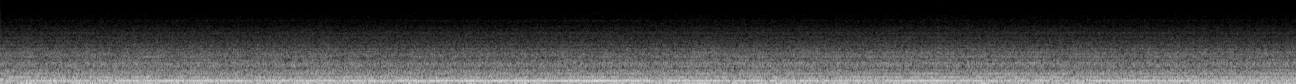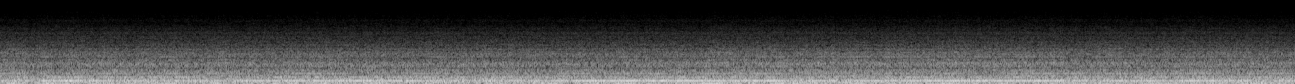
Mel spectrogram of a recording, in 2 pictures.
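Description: Aircraft engines drone steadily, heard from inside the cabin.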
